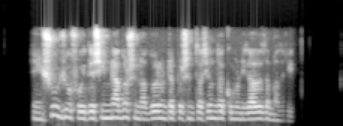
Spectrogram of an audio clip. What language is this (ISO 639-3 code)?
glg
